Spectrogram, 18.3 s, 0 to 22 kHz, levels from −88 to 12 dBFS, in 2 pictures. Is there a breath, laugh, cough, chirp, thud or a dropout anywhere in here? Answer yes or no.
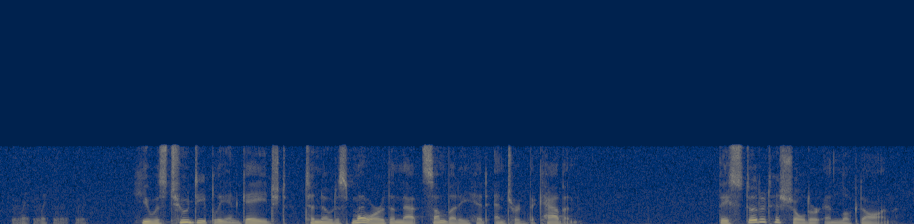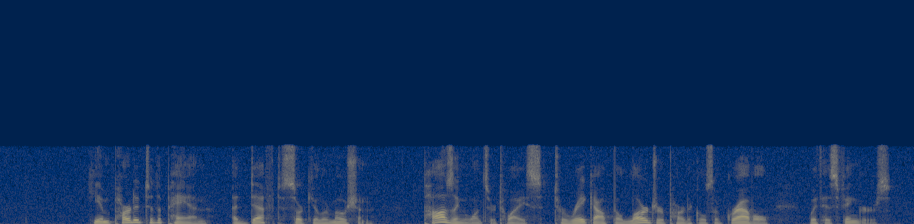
yes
